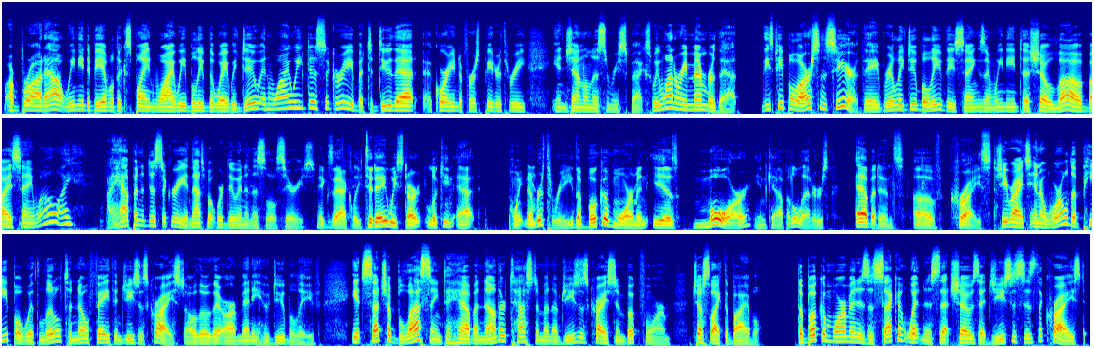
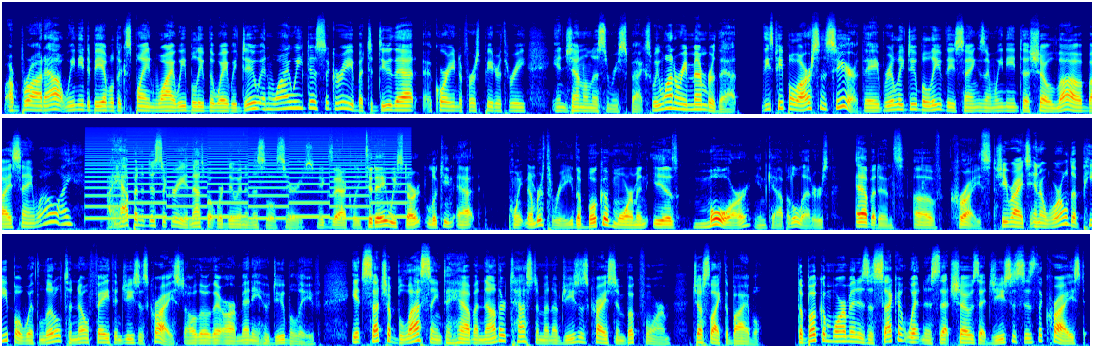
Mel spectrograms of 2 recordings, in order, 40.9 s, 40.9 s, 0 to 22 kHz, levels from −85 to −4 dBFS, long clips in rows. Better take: first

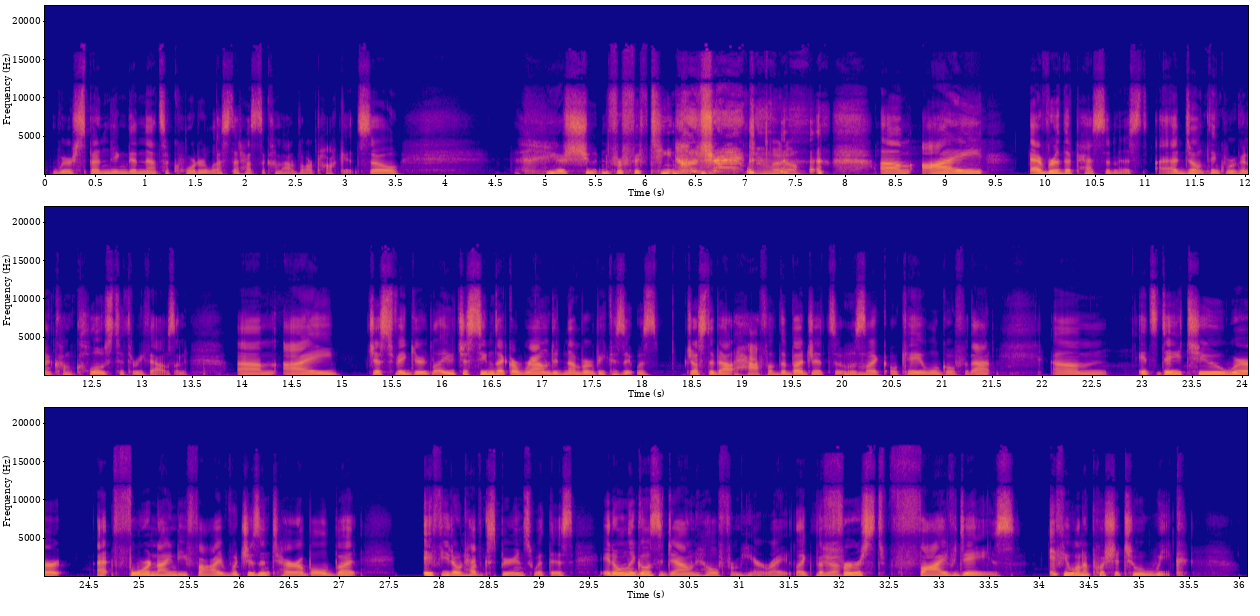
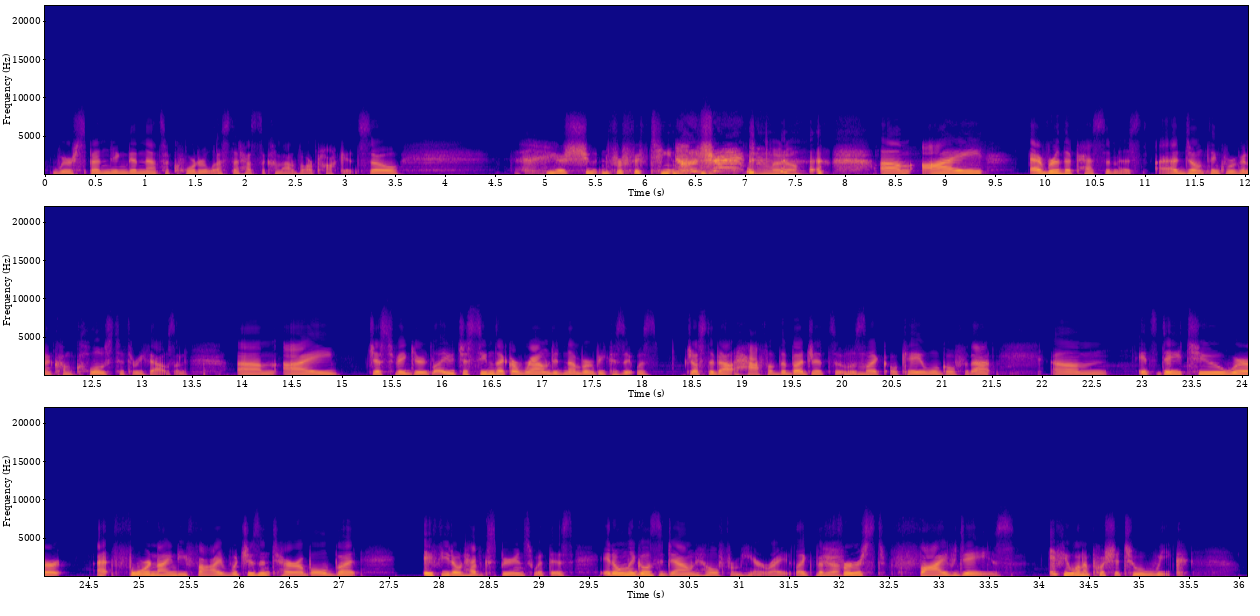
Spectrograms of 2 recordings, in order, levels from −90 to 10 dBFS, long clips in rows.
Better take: first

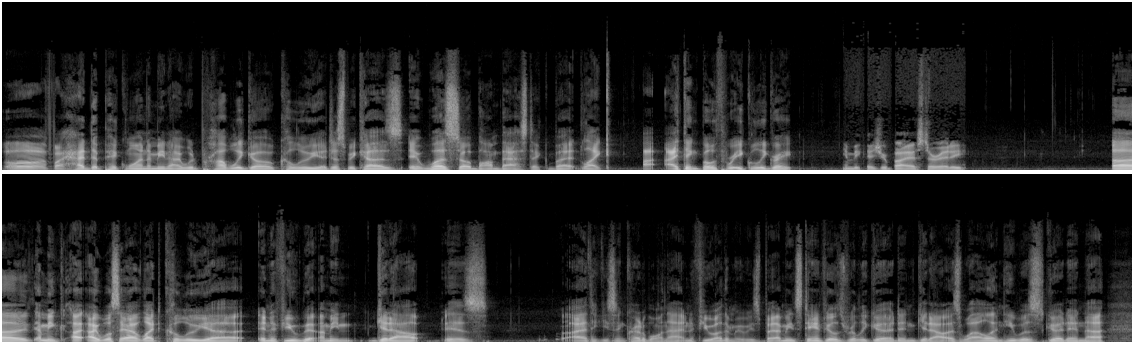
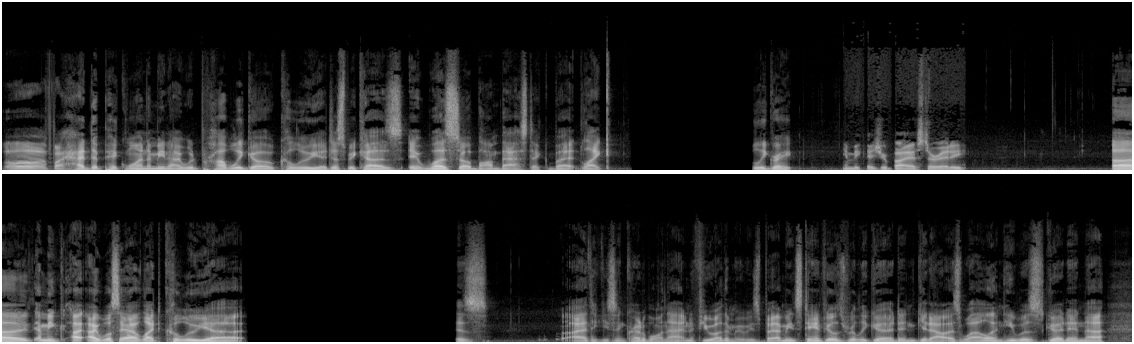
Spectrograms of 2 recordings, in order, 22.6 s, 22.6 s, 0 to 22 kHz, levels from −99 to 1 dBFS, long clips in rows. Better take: first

